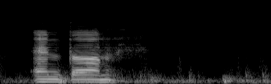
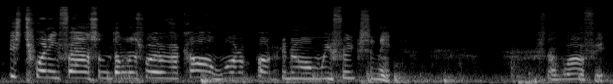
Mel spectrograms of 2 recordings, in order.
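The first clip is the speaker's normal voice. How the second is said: mock indignant pitch; 14 semitones higher, 4 dB quieter than usual. Retold complaint to sales manager.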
